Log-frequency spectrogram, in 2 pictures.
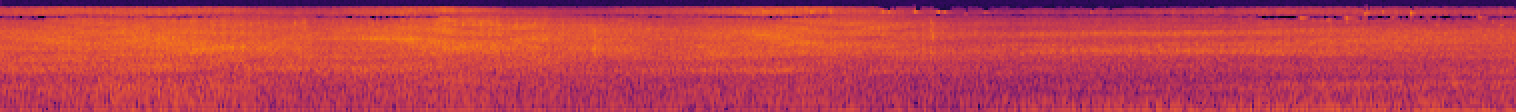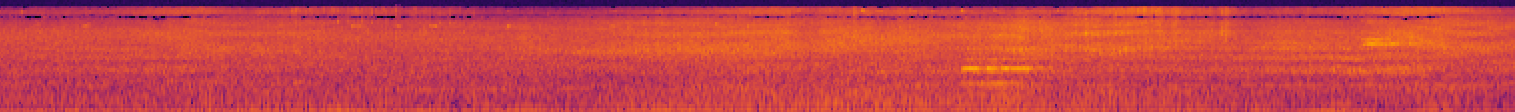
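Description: Street traffic: cars and other vehicles running and passing on a town road, a steady rumble that grows louder about halfway through. A short vehicle horn toot sounds near the end.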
